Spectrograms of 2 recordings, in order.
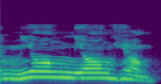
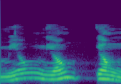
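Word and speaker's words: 명령형: বলছে মিয়ং নিয়ং হিয়ং, মিয়ং নিয়ং, এখন রিয়ং না বলে আসলে এখানে তো উচ্চারণ হওয়ার কথা রয়হিষ্যি অন্তত অনিশা রিয়ং, কিন্তু এই যে ইয়ং বাচ্চুমের পরে যখন রিউল আসে তো সেক্ষেত্রে মূলত এই রিউলটা নিউন হয়ে যায়, তো এই রিউলটার উচ্চারণ কি হবে? নিউন। তাহলে মিয়ং নিয়ং হিয়ং, মিয়ং নিয়ং হিয়ং বলতে পারেন, অথবা মিয়ং নিয়ং ইয়ং বলতে পারেন, হিউ থেকেও সাইলেন্ট রাখতে পারেন।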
